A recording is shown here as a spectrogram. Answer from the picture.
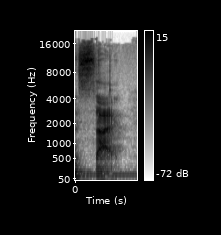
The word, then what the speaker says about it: PSY: 首先呢，大家看到我的 Podcast 名称啦 PSY 告解室，PSY 到底怎么念呢？PSY 念赛。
